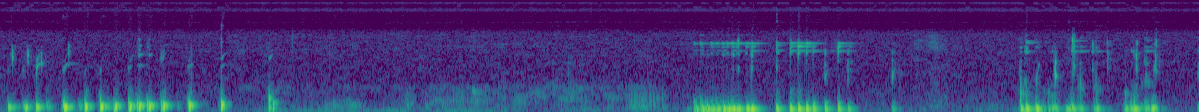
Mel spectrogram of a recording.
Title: empty stomach rumbles without mic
